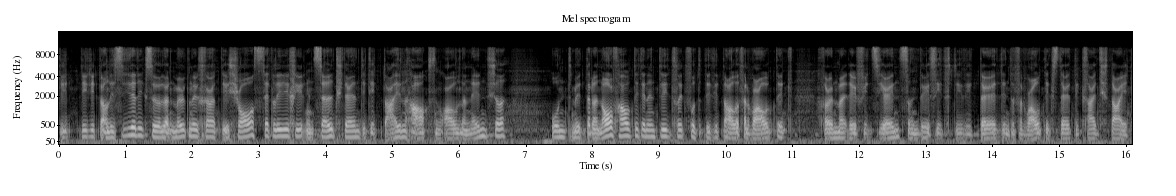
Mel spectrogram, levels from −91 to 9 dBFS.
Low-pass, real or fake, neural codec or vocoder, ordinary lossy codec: 9.9 kHz; fake; autoencoder, 22.05 kHz, a latent of 192 numbers a frame, VITS, trained on many speakers; none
